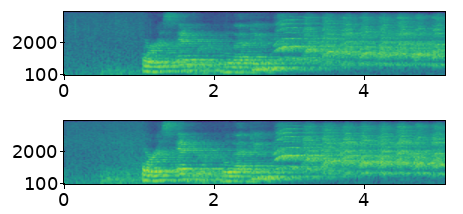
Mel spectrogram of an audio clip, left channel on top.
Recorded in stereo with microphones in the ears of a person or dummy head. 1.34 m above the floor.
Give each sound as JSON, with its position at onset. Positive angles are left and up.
{"t": 1.0, "sound": "a woman speaking", "side_deg": -70, "distance_m": 1.2}
{"t": 2.8, "sound": "laughter", "side_deg": -20, "distance_m": 1.4}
